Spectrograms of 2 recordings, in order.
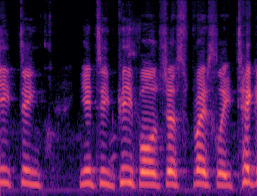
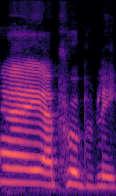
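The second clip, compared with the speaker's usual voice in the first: put-on British accent; 4 dB quieter than usual. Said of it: "I'm using the British accent".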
